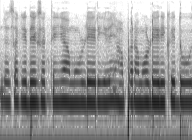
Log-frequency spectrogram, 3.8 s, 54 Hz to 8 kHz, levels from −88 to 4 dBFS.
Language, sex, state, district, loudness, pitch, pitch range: Hindi, female, Uttar Pradesh, Varanasi, -17 LUFS, 210 Hz, 210-215 Hz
